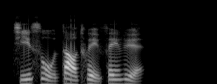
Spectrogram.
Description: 极速倒退飞掠wav音频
